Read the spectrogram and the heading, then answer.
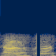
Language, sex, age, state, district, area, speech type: Marathi, female, 18-30, Maharashtra, Ahmednagar, rural, conversation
